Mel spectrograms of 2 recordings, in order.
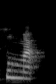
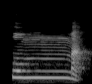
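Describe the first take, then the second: First: The doubled m is said without a nasal hum. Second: The doubled m is held with a nasal hum. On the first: The speaker calls it wrong. "mimnya tasdid itu harus digunang, jadi nggak boleh summa gitu" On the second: The speaker calls it right. "harus digunang"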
